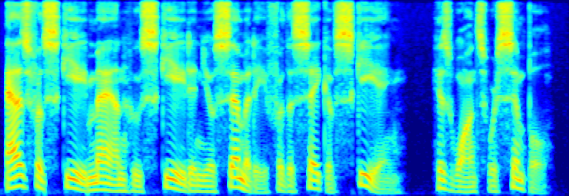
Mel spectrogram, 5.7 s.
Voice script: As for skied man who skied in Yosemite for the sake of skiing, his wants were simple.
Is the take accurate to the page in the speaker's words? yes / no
yes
